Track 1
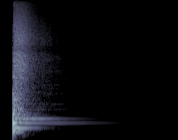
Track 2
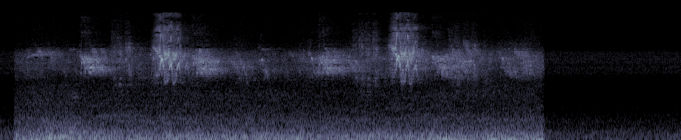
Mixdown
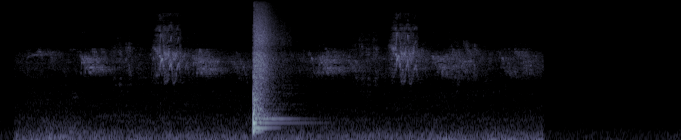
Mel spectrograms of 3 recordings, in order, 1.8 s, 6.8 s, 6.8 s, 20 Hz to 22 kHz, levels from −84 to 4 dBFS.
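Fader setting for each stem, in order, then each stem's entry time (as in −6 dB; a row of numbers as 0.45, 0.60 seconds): −3.5, −13.5 decibels; 2.40, 0.00 seconds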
